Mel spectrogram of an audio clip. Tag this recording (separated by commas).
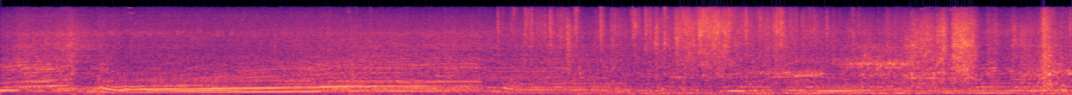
Car, Motor vehicle (road), Car passing by, Vehicle, Skidding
